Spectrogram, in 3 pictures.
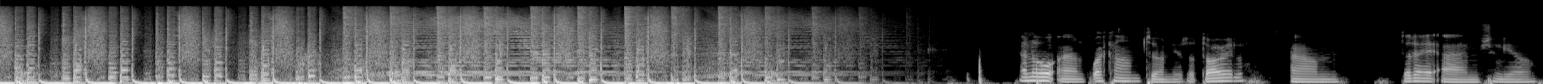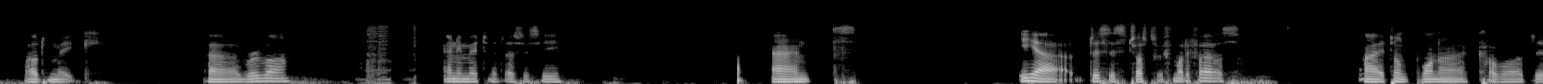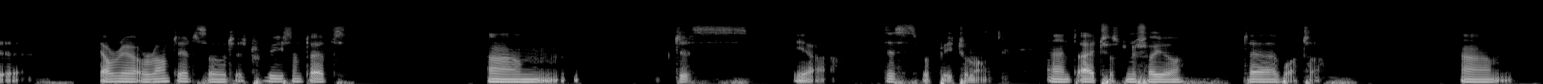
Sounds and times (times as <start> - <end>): Speech: 10.2 - 16.5, 17.5 - 21.2, 23.1 - 24.1, 25.6 - 28.2, 29.0 - 31.2, 31.9 - 34.4, 35.8 - 36.6, 37.6 - 40.8, 41.4 - 44.4, 45.5 - 46.0.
